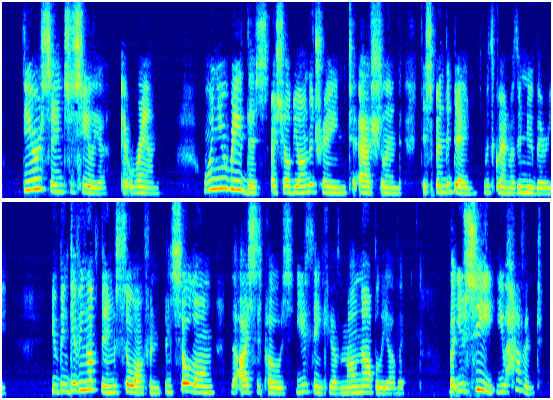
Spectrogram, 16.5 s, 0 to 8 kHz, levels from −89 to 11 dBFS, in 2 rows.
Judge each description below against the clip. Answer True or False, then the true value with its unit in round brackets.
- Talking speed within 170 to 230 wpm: True (180 wpm)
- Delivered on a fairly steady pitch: False (3.9 semitones)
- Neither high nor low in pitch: False (250 Hz)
